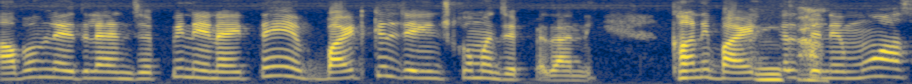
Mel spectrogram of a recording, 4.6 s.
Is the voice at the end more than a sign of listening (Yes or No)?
No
